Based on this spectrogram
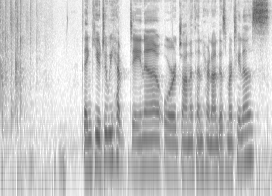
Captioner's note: applause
